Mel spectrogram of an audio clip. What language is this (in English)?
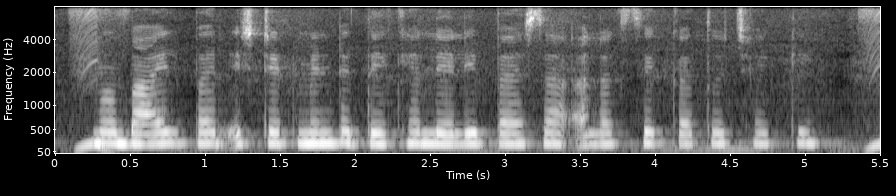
Maithili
